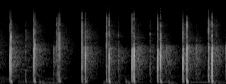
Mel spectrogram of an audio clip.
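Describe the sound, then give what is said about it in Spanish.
An audience claps in applause: a short run of separate hand claps in a loose, fairly steady rhythm, fairly quiet, with no voices. “Yo creo que se merece el aplauso, ¿eh? Venga.”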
